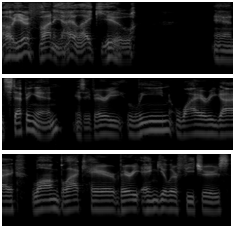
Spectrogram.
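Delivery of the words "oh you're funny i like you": hoarse rasping voice. Someone heard off to the side chimes in, in a raspy voice. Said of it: "but a raspy just".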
